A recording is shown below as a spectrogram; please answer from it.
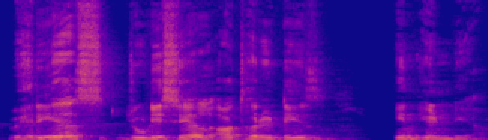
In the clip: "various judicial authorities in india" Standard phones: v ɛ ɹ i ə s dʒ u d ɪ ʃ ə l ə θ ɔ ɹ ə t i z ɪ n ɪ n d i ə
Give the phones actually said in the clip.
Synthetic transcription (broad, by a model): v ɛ ɹ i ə s dʒ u d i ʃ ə l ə t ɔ ɹ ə t i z ɪ n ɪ n d i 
